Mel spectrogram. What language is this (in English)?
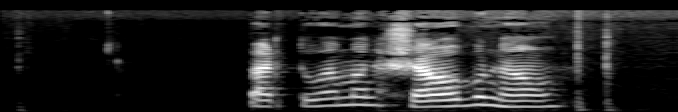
Latvian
